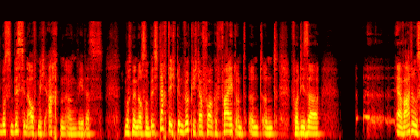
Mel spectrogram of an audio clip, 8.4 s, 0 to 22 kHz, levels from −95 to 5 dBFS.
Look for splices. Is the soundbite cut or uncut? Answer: uncut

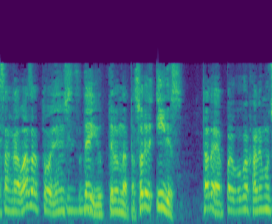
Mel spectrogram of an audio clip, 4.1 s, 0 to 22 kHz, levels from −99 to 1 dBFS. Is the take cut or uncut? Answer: uncut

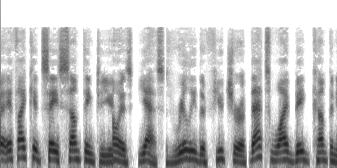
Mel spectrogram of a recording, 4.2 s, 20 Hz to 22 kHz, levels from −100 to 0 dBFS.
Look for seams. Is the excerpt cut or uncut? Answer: cut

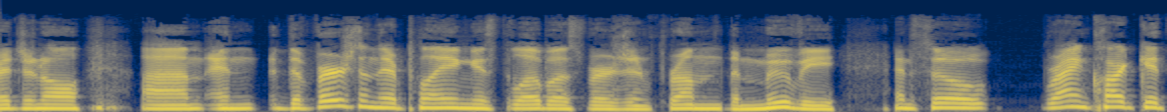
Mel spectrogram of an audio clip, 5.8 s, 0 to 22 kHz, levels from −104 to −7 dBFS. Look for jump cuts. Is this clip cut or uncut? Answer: cut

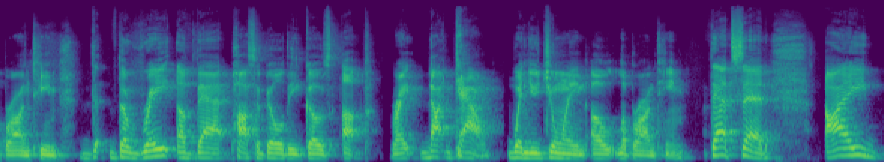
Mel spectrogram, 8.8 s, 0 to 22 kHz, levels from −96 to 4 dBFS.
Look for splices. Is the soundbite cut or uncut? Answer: cut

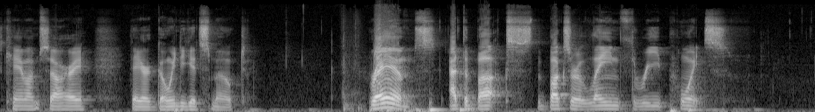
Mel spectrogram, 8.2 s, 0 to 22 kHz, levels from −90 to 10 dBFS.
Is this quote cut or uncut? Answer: cut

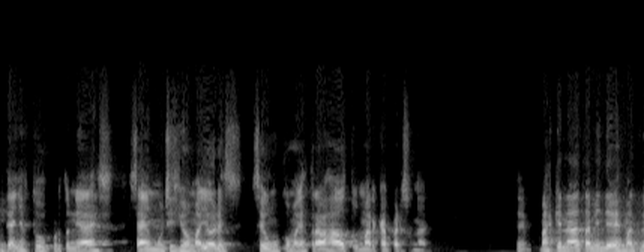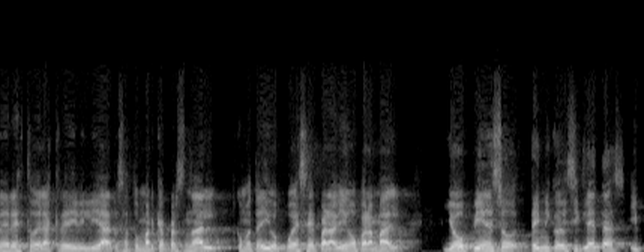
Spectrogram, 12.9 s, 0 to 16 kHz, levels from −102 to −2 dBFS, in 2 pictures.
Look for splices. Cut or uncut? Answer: cut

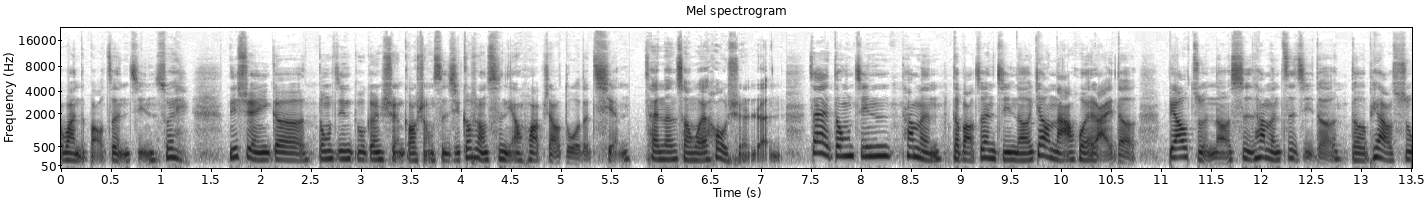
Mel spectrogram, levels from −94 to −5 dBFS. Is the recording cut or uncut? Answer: cut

